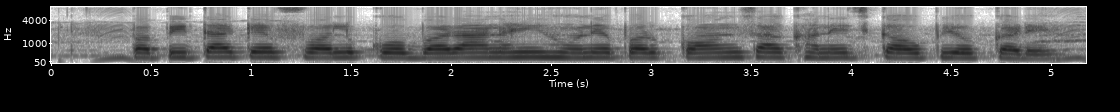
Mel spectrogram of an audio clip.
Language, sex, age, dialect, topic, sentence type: Magahi, female, 18-24, Western, agriculture, question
